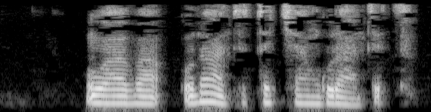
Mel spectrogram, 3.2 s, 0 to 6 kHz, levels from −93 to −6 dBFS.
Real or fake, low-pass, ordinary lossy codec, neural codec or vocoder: real; 5.4 kHz; MP3, 24 kbps; none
